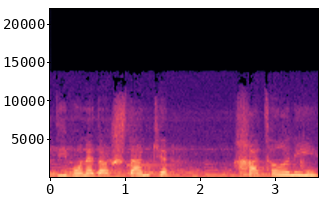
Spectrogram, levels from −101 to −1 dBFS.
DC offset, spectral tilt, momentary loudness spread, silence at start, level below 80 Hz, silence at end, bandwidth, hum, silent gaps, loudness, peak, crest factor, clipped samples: under 0.1%; -6 dB/octave; 16 LU; 0 s; -46 dBFS; 0 s; 11 kHz; 50 Hz at -45 dBFS; none; -17 LUFS; -2 dBFS; 14 dB; under 0.1%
